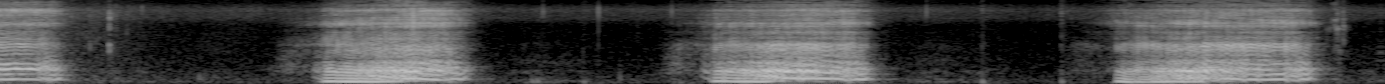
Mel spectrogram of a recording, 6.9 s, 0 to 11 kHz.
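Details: Snoring in a very drunk adult man asleep: loud, rough, rattling snores every two seconds or so, about 30 a minute, with quiet gaps between; heavy adult snoring.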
